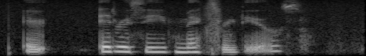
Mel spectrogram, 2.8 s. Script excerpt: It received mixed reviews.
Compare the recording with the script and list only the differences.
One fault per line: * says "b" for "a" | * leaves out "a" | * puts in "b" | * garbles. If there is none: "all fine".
all fine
